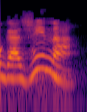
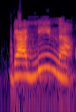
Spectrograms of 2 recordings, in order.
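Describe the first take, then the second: First: "gallina" with a buzzing zh, "gazhina". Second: "galina" with an ly in the middle, "galyina". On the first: Teacher showing variants of double L, zh sound. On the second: Teacher showing variants of double L, ly sound. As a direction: say "galina" with L gliding into y. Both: Shown as a demonstration. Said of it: "la L o E".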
